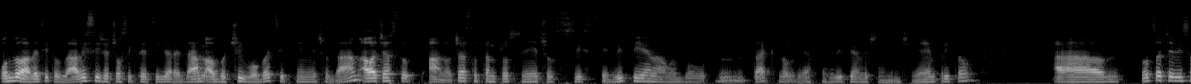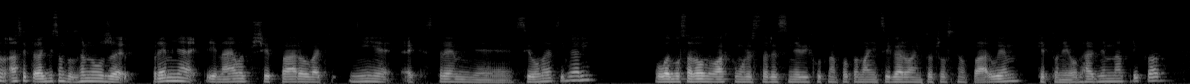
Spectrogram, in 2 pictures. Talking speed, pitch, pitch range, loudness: 220 wpm, 125 Hz, 115-145 Hz, -31 LUFS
